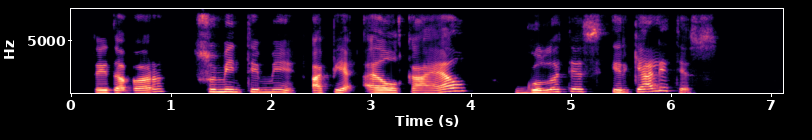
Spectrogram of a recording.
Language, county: Lithuanian, Klaipėda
